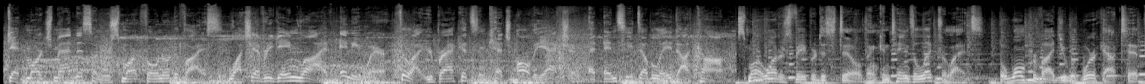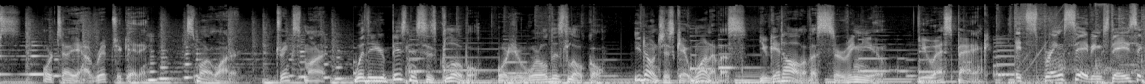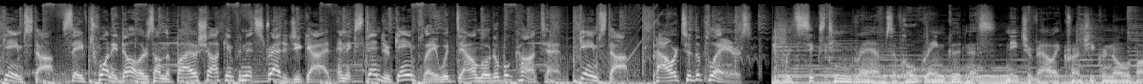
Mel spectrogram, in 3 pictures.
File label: US English Male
